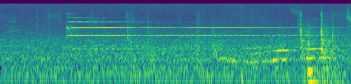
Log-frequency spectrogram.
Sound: gong

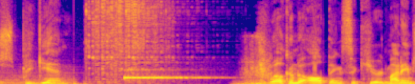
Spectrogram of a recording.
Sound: electronic beep

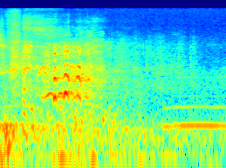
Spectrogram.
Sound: laughter

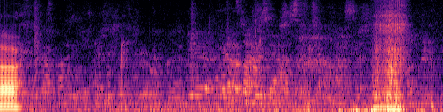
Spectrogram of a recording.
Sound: audience chattering

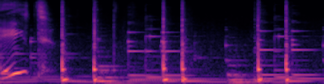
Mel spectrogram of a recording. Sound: tapping

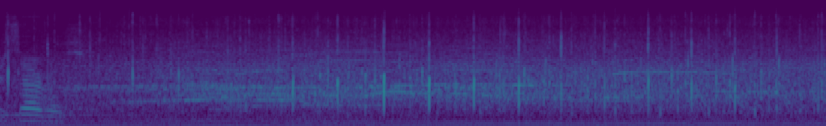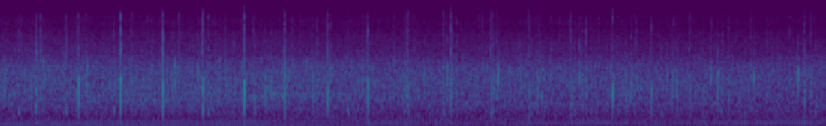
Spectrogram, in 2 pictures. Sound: applause

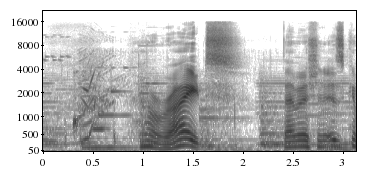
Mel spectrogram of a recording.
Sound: voiceover

